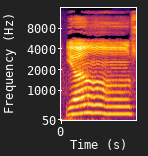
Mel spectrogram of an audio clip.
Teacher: Ra baris depan kena baca dengan tebal. Ni 2 harakat ada ya mad asli. · Su tebal. Huruf sad ni tebal. Sifat hurufnya itbaq. Kena baca tebal. Yansuruni. Ra baris depan kena baca dengan tebal.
